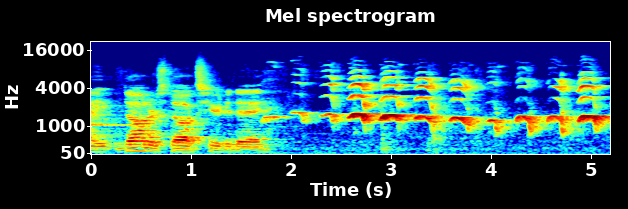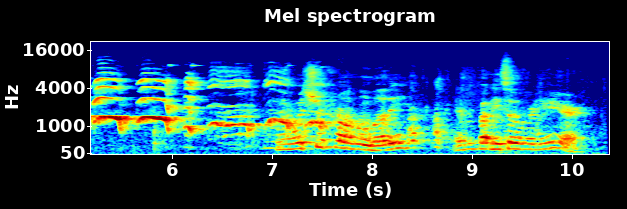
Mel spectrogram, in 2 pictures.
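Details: Day-23 Labrador retriever puppies from Mocha's litter jostling over their first puppy food indoors; a long run of quick, high, wavering whines, several pups overlapping, with a person speaking nearby.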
